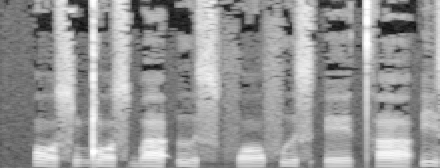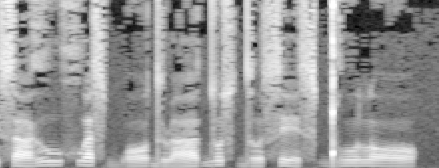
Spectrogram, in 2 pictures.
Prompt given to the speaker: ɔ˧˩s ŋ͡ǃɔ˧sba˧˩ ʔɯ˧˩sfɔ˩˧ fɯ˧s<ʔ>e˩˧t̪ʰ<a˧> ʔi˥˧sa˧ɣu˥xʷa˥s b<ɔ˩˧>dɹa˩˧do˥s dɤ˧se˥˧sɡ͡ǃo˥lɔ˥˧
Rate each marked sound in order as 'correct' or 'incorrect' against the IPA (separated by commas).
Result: correct, incorrect, correct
